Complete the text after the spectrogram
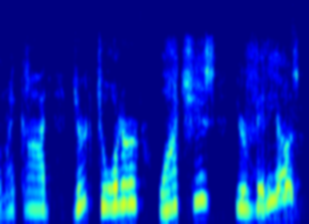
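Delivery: high, slow, pearl-clutching gasp at the question; imitating judgmental people, mock appalled; mock shock. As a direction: mimic scandalized busybodies, dragging it out. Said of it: "people act like".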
